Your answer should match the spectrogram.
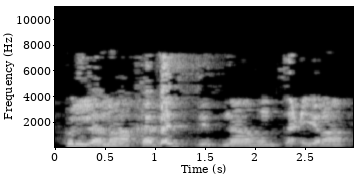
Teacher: وكذلك إدغام التاء بالزاي في قوله تعالى مأواهم جهنم كلما خبت زدناهم سعيرا، الأصل كلما خبت بالتاء زدناهم سعيرا، ولكن بالقراءة كلما خبت زدناهم سعيرا، فالتاء تدغم بالزاي ولا ينطق بها وتكون من الإدغام الكامل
